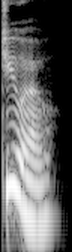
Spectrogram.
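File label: "duo", British English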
